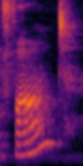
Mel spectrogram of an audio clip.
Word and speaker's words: font: with a consonant sound the letter o in font has the ah vowel so you might think of that as pha that might help you thinking it as an a font and then letter i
